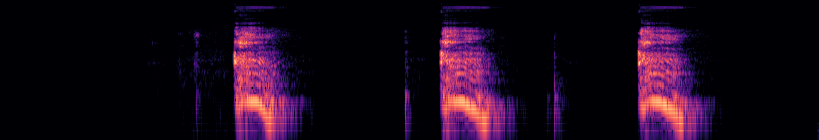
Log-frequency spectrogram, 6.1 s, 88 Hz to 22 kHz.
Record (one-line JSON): {"three_cough_length": "6.1 s", "three_cough_amplitude": 26779, "three_cough_signal_mean_std_ratio": 0.39, "survey_phase": "beta (2021-08-13 to 2022-03-07)", "age": "45-64", "gender": "Female", "wearing_mask": "No", "symptom_none": true, "smoker_status": "Never smoked", "respiratory_condition_asthma": false, "respiratory_condition_other": false, "recruitment_source": "REACT", "submission_delay": "2 days", "covid_test_result": "Negative", "covid_test_method": "RT-qPCR"}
